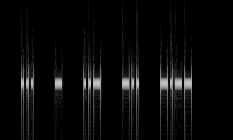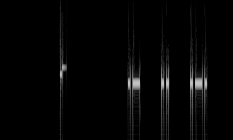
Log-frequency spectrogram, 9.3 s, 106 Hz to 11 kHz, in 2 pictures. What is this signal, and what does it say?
Morse code, heard as a keyed tone, about 25 wpm, spaced as for 14 wpm, 700 Hz. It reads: STUDY AIR
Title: 3x Character Spacing - Top 300 Words - 25wpm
